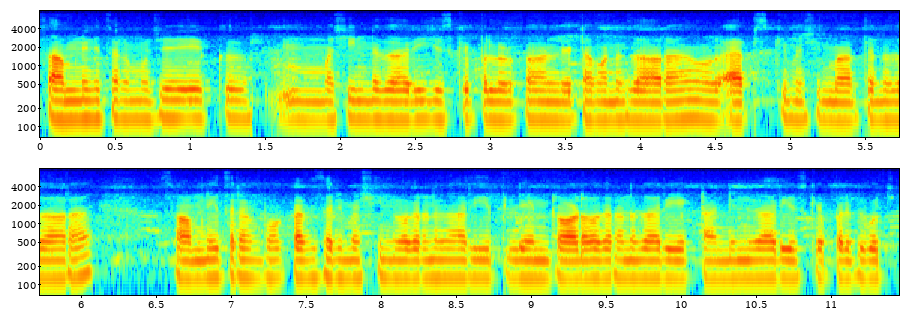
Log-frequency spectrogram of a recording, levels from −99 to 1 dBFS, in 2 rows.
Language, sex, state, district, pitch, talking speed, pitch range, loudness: Hindi, male, Karnataka, Raichur, 130 Hz, 255 wpm, 125-135 Hz, -23 LUFS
